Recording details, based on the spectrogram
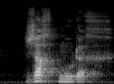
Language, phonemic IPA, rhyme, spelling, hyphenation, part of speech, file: Dutch, /ˌzɑxtˈmu.dəx/, -udəx, zachtmoedig, zacht‧moe‧dig, adjective, Nl-zachtmoedig.ogg
- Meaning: mild, gentle, meek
